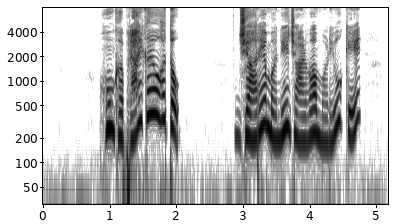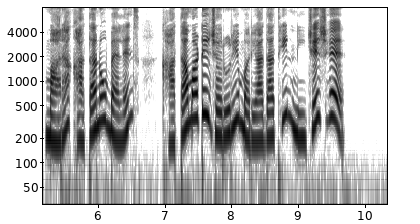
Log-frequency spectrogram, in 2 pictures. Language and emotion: Gujarati, fearful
